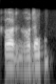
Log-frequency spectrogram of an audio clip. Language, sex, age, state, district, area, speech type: Assamese, male, 18-30, Assam, Tinsukia, urban, conversation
